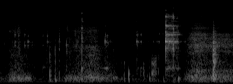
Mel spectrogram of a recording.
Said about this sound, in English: sorry, take a sip of my coffee.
